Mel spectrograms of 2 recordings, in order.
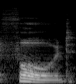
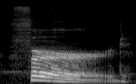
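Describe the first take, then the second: First: The word is said with little air pushed out. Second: The word is said with lots of air pushed out. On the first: The speaker calls it wrong. "A little child would say fode, because they give the kiss, but they're pushing down instead of pushing out the air" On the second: The speaker calls it right. "You really feel all this air pushing up. If you're saying it the right way"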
